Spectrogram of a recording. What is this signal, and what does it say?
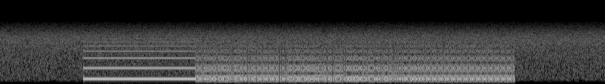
POCSAG pager data (512 baud), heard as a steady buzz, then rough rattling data, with radio hiss.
